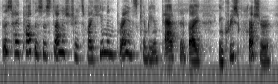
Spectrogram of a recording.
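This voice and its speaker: A woman's voice: high voice, wildly swooping pitch, a little slow, gravelly, pitched above the performer's own voice, full character voice. A woman playing a bookish young woman with a prim, formal, wordy way of talking in a cartoon-style story. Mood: prim admiring.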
